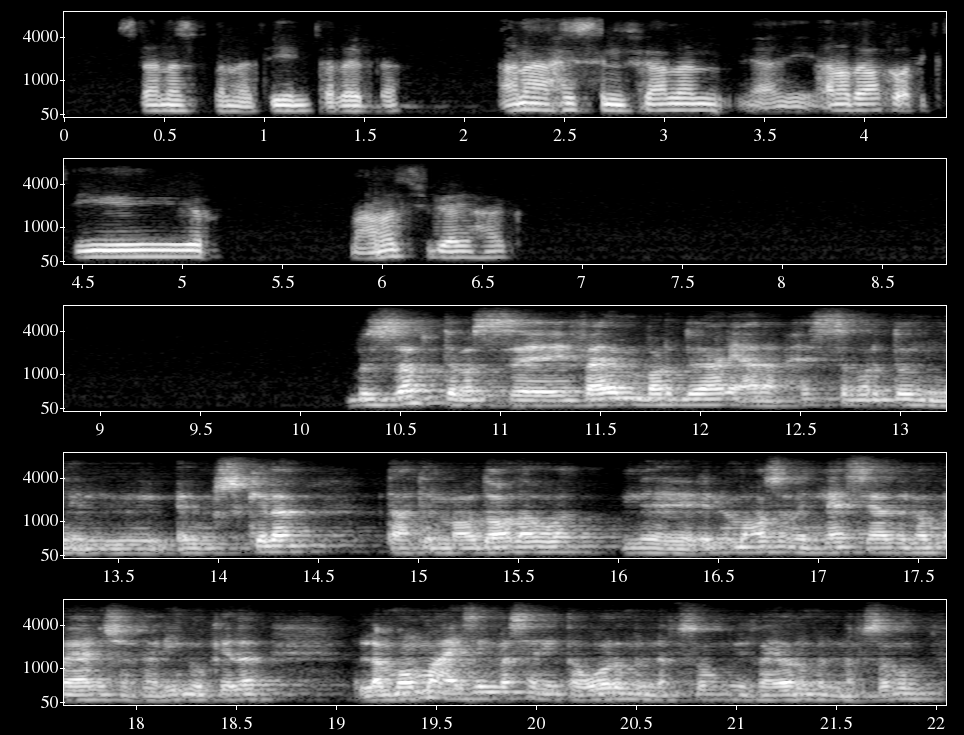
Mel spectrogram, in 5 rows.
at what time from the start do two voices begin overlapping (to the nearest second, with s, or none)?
none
